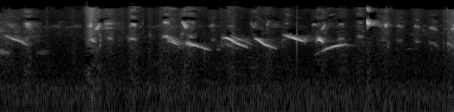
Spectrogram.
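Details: Green-winged saltator in 'macheando' song, used to warm up another bird: after a quiet start, loud whistled slurs come in quick succession, most gliding down, one sweeping upward near the end, with a few sharp clicks.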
